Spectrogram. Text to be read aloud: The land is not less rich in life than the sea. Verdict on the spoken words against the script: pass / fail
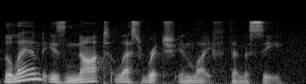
pass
